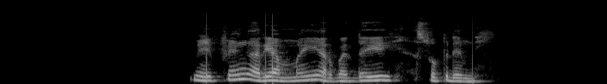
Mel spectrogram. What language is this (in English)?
Musgu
